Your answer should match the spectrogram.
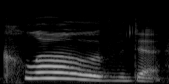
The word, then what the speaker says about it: clothed: But for the second word, take a look at where my tongue is placed. Clothed, clothed. When I say that TH, my tongue is going to come out of my mouth just a bit.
